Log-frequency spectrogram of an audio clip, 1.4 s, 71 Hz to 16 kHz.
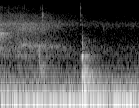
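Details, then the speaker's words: McAlpine anti-syphon 32mm bathroom basin bottle trap, after replacement: soft steady rush of water draining with one small drip, no gurgle or glug; the previous gurgling is solved. "So there's no gurgling noise. So that's solved the problem now."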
